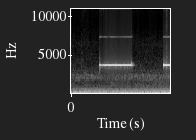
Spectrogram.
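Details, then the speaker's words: Volvo EW140C wheeled excavator at diesel idle, high-pitched warning beeps about half a second each because the quick coupler is unlocked; buzzer continues after relocking until silenced with the adjacent switch. "tym że mamy rozłączone szybko złącze teraz żeby zapiąć łyżkę z powrotem naciskamy jego dolną część jak słyszycie Piszczyk dalej działa"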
